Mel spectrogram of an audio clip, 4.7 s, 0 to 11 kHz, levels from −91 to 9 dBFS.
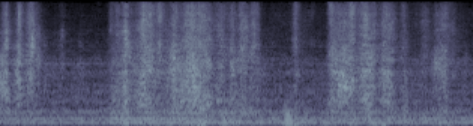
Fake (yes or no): yes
